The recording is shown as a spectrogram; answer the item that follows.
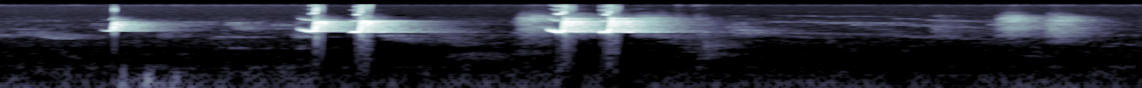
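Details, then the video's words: A quail calls in the morning: three loud, high, flat whistled notes about a second apart, the middle ones doubled, then a fainter fourth, over a low background rumble. "Suba ky time py chinga ki awaz/Quail sound"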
